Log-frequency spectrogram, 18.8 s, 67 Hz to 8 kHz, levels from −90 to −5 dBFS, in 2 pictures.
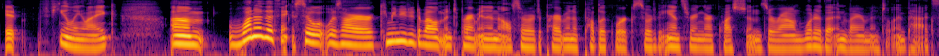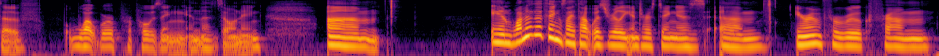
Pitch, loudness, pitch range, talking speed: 160 Hz, -25 LUFS, 145-185 Hz, 180 wpm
